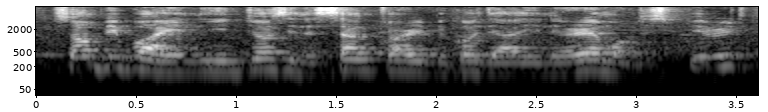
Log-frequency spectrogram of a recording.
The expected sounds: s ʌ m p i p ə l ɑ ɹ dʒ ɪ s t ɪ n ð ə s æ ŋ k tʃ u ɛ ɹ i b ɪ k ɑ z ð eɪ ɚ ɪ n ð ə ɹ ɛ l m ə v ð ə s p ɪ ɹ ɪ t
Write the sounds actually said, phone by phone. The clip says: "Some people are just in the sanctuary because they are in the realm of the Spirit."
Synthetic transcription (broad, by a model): s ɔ m p i p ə n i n dʒ ɪ s t ɪ n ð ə s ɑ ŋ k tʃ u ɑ ɹ i b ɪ k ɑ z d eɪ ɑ ɪ n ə ɹ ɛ m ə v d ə s p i ɹ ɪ t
